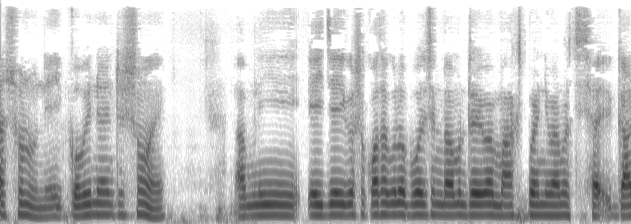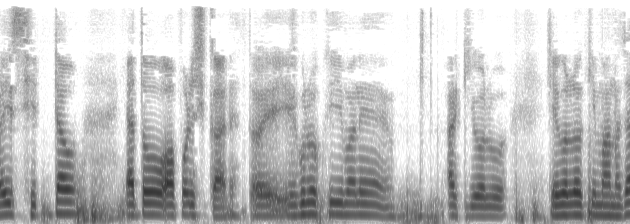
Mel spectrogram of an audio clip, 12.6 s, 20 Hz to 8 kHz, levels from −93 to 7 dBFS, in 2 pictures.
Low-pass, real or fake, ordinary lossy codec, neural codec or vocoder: 7.2 kHz; fake; MP3, 32 kbps; codec, 24 kHz, 0.9 kbps, DualCodec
